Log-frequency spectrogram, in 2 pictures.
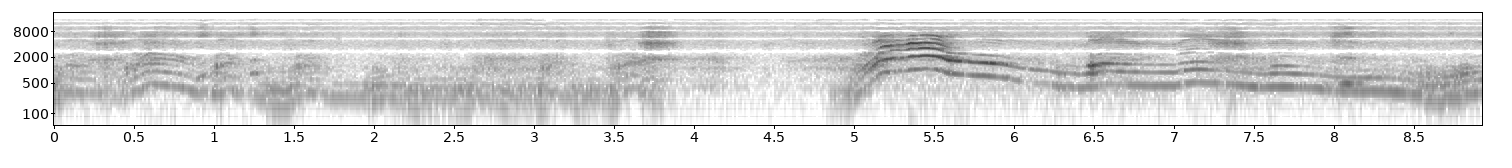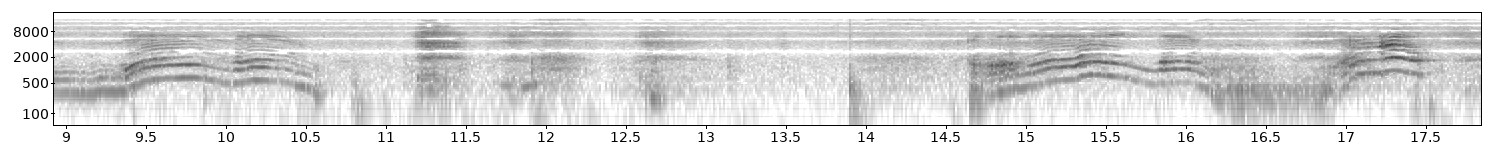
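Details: Rogue, a house cat, making amusing noises: a low rumbling growl, then a string of loud wavering yowls that swoop up and down, with brief pauses between bursts.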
